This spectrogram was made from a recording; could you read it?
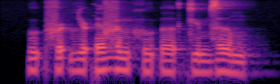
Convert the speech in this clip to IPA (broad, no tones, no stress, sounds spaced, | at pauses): u ʔ f ə˞ ʔ ʎ ə˞ ʔ ɾ ə v œ m h u ʔ ɤː ʔ kʲ ə˞ m z ɤ m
